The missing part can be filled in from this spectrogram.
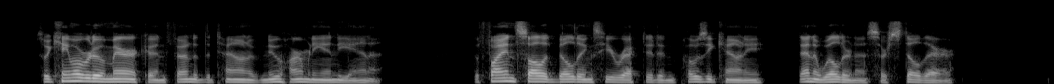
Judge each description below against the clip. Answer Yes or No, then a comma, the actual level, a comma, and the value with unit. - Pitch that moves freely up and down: No, average, 3.4 semitones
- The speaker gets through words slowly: No, average, 165 wpm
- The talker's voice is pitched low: Yes, low, 110 Hz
